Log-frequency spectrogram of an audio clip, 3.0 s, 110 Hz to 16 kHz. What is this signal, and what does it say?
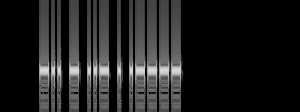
Morse code, heard as a keyed tone, about 40 wpm, 700 Hz. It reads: DTUE1
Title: Five Challenging Letter-Number Combinations 40wpm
